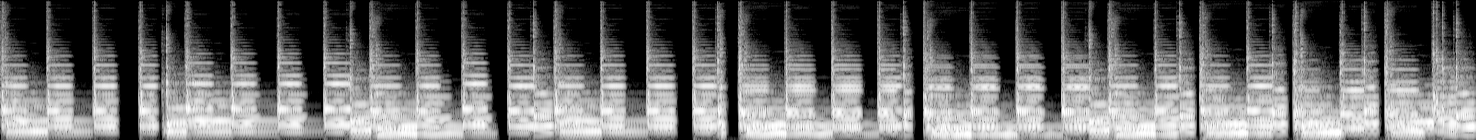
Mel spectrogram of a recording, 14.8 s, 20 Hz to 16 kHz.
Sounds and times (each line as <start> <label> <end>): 0.0 Melody 14.7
